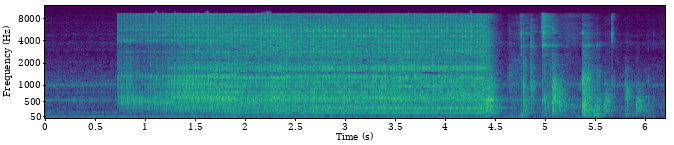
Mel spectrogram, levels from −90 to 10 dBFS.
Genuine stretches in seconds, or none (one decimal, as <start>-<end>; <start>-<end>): 1.0-4.7; 5.8-6.2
